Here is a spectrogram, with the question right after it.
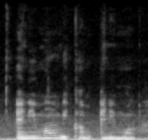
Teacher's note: the speaker adds a new vowel oo sound in the last syllable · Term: extra vowel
